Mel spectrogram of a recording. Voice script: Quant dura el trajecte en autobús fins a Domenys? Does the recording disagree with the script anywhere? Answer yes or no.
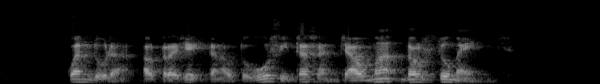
yes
